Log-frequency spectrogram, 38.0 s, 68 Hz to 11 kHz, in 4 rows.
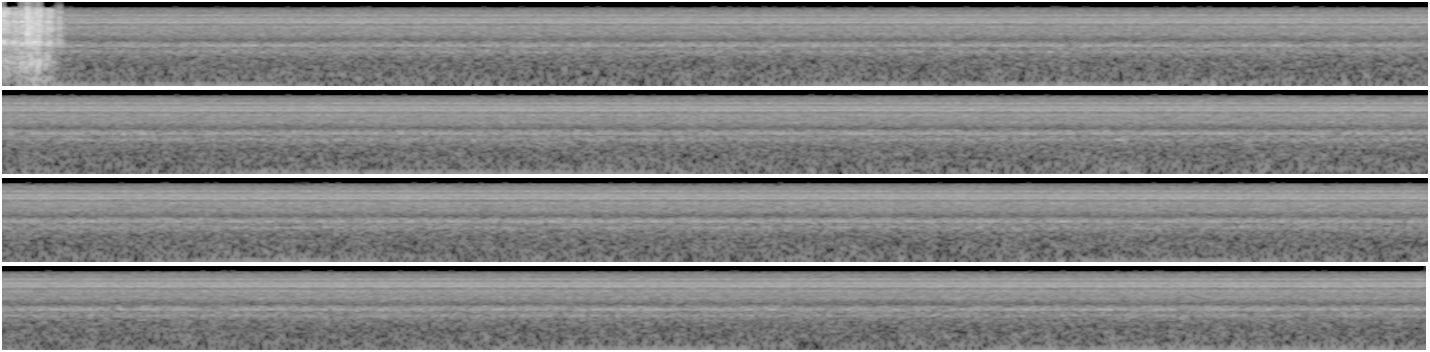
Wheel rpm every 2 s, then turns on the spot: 0, 0, 0, 0, 0, 0, 0, 0, 0, 0, 0, 0, 0, 0, 0, 0, 0, 0, 0.
none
